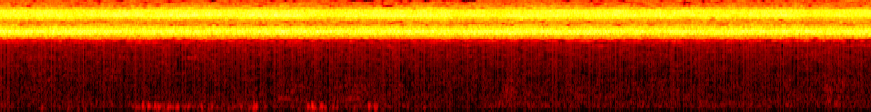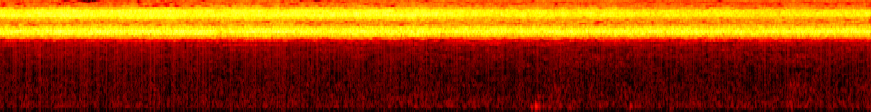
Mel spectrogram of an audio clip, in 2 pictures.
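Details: Steady high-pitched electric whine of Christmas beetles (Anoplognathus) in the South African bushveld, heard in real time, never pausing, with faint low knocks and rustles early on.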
